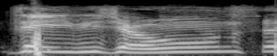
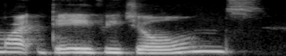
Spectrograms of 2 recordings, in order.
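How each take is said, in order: First: Imitating her Wigan Davy Jones, slow and high; mock Wigan. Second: Slow, broad Wigan vowels on Davy Jones; a real Wigan slip, drawn out; slipped into Wigan. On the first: Teasing a friend by echoing her Wigan accent. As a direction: parrot the broad Wigan vowels, teasing. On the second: Real, not acted. Friends notice her Wigan accent slip out. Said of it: "That was a bit Wigan".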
